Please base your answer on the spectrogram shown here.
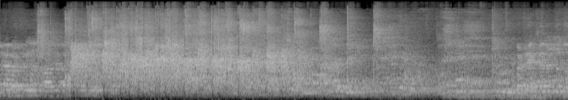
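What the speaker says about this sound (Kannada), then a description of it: "ಬನ್ನಿ ಚಪ್ಪಾಳೆ ಮೂಲಕ ಭಟ್ರನ್ನ ಸ್ವಾಗತ ಮಾಡಿ." A school Diwali gathering gives a guest a loud, dense round of crowd applause, with voices talking over it throughout.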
